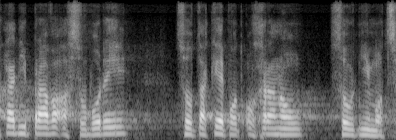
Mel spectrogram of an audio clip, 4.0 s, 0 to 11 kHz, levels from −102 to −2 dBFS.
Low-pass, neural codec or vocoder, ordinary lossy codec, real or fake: 9.9 kHz; vocoder, 22.05 kHz, 80 mel bands, WaveNeXt; Opus, 24 kbps; fake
